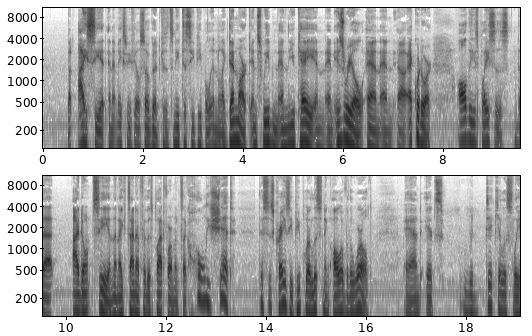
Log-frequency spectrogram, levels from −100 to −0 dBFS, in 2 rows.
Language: English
